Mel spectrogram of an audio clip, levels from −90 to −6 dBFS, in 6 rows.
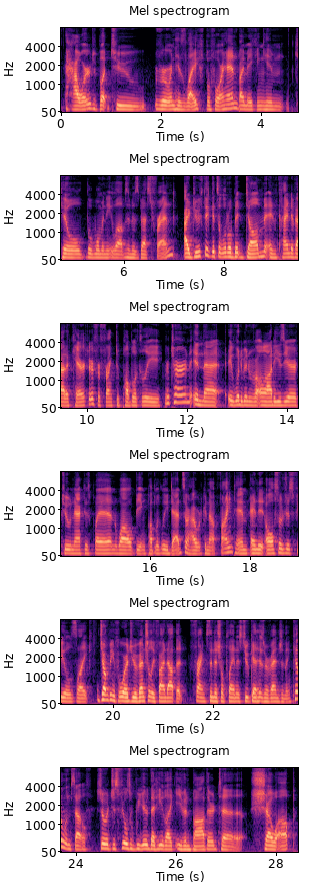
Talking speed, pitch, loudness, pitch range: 210 wpm, 135 Hz, -24 LUFS, 130-150 Hz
